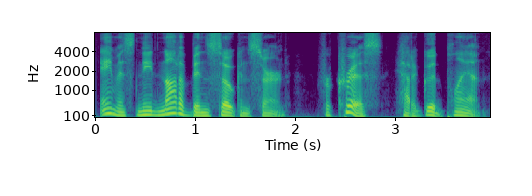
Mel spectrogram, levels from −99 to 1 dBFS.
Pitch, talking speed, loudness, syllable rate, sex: 115 Hz, 195 wpm, -20 LUFS, 4.7 syllables/s, male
